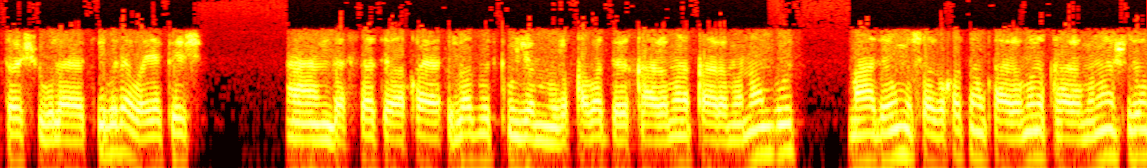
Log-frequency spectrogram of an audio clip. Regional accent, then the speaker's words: Iran; also born or lived in Afghanistan; بلند ایران هستم و 31 سال سنم هست. از ولایت بغلان هستیم و متولد ایران هستم.

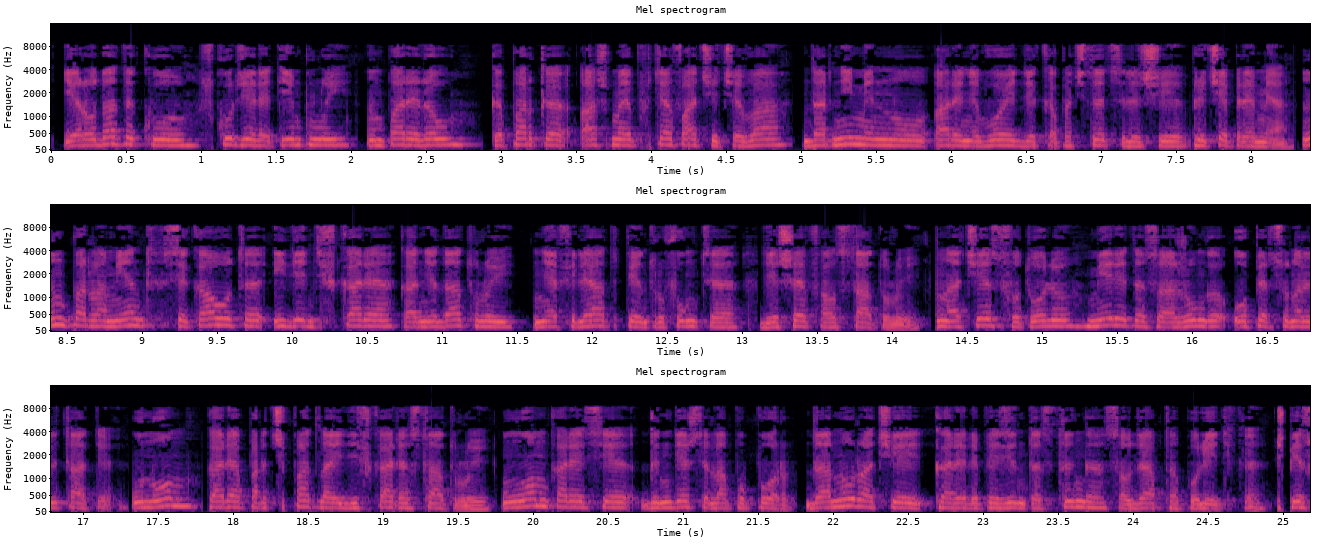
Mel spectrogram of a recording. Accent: Cioara, Hîncești District, Moldova; Cioara e satul meu de Baștină. O părticică din sufletul meu a rămas acolo.

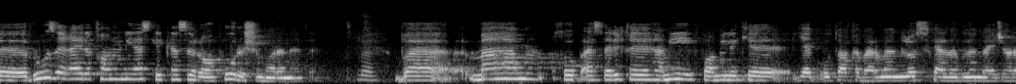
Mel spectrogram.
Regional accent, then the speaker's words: Afghanistan; first language Pashto; Persian is a second language; چون ما زبان مادریم پشتو است

